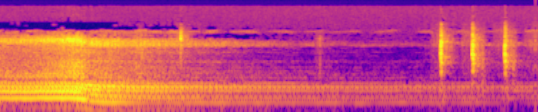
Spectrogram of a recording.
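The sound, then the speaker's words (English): The engine of an approaching patrol car with a spotlight hums steadily, swelling to its loudest early on and then slowly fading as it moves off, followed near the end by four sharp, evenly spaced knocks. “The car approaching has a spotlight. It is a patrol car.”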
